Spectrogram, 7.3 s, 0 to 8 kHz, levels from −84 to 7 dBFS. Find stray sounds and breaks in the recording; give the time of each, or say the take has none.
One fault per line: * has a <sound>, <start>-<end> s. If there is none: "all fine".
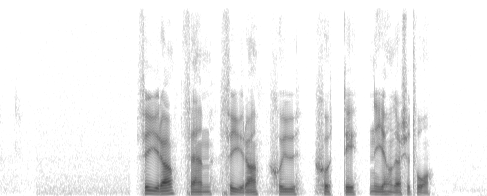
all fine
